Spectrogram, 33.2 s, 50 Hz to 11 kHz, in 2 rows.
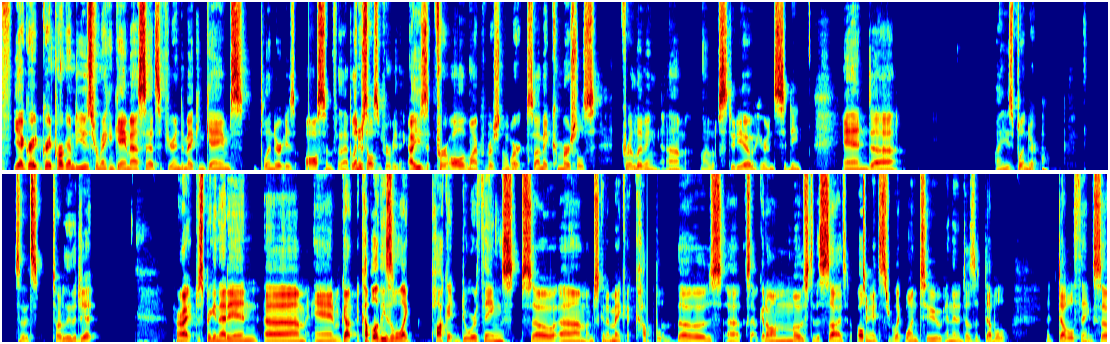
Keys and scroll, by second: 8.6 ctrl+r, 16.0 shift+e, 16.3 Escape, 16.7 s.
